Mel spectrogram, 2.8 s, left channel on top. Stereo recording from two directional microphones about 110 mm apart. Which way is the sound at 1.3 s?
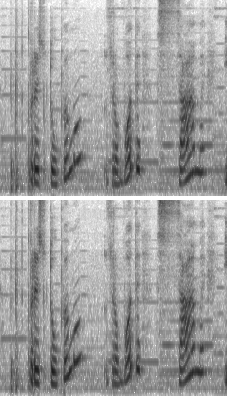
20° right (ahead or behind).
